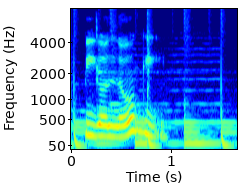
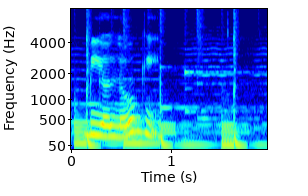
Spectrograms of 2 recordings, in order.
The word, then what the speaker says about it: Biologie: Next is IE, which is always pronounced as E, die Biologie, die Biologie.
